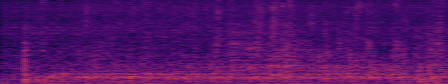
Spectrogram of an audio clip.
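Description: Thick coconut milk boiling around cassava chunks in a lidded stainless pan, bubbling steadily; a light click just after the start.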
